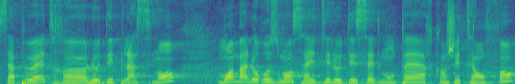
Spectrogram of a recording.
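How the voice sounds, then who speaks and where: A woman speaks at a fairly high pitch with fairly even intonation. Noticeable background noise runs underneath. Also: moderate pace. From Paris, of eastern Moroccan family. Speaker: dancer and choreographer. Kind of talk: panel discussion before live audience. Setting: stage with audience.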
